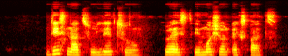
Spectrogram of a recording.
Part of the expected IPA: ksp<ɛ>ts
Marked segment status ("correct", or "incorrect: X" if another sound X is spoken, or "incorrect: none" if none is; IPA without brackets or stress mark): incorrect: a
